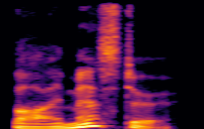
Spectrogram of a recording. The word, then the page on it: bimester: British English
